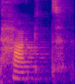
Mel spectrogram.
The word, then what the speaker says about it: packed: And notice that packed a soft t at the end.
